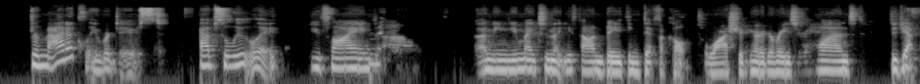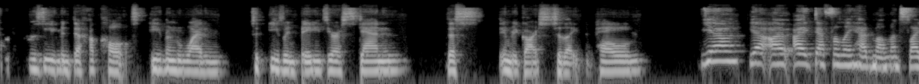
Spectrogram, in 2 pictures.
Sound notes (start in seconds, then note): none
